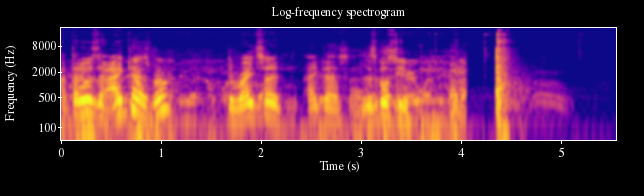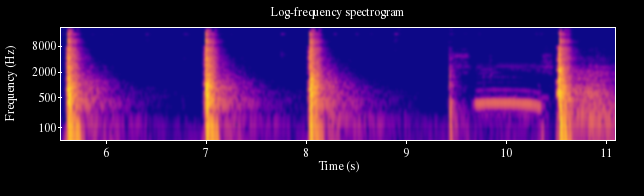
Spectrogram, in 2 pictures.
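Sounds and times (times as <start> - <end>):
gunshots with echo: 4.3 - 4.8, 5.6 - 6.1, 7.0 - 8.6, 10.5 - 11.0.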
